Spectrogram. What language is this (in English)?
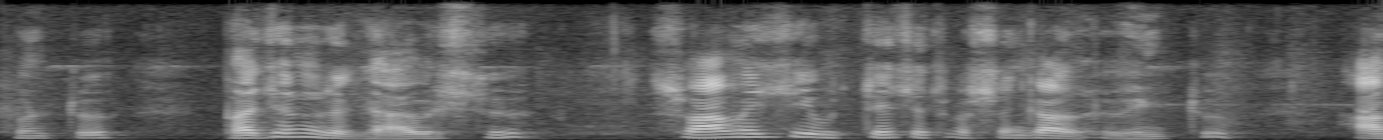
Telugu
